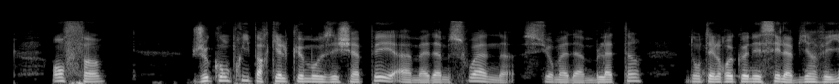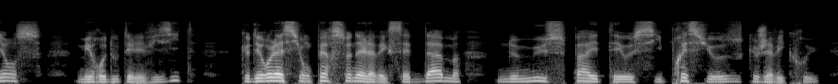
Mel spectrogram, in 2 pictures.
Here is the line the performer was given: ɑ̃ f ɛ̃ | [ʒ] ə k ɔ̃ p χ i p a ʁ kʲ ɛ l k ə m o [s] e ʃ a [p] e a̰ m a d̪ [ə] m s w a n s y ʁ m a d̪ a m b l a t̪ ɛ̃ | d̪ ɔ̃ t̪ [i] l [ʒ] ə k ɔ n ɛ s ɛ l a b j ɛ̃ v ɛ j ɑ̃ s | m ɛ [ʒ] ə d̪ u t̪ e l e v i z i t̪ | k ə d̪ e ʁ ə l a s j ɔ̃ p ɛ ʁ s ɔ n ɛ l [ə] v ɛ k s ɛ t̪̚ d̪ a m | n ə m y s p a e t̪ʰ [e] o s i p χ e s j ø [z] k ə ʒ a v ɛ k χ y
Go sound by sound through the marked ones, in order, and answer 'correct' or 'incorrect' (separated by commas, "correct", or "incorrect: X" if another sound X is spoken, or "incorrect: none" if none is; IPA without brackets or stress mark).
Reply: correct, incorrect: z, correct, incorrect: a, incorrect: ɛ, incorrect: ʁ, incorrect: ʁ, incorrect: a, correct, correct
